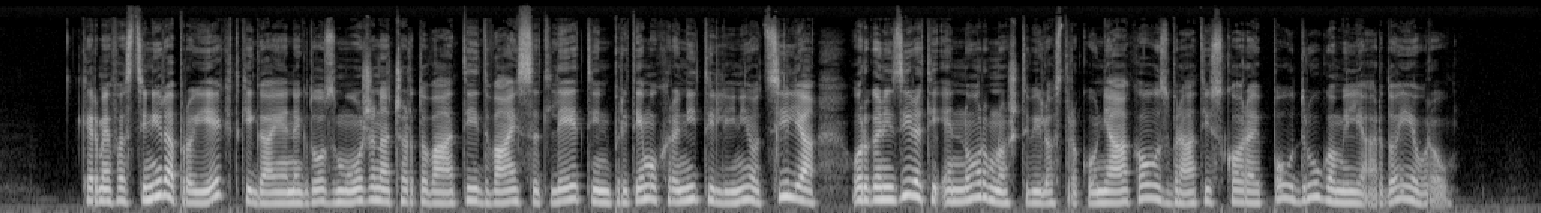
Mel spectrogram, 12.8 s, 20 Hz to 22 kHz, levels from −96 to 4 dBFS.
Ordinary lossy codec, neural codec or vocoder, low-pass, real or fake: none; none; 19.8 kHz; real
